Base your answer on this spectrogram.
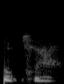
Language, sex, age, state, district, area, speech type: Hindi, female, 18-30, Madhya Pradesh, Betul, rural, conversation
